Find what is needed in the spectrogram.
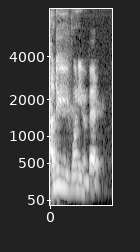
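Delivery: ordinary talk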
